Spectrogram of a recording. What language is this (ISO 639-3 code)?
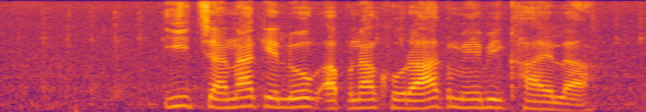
bho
